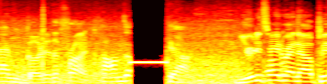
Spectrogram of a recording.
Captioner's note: beep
